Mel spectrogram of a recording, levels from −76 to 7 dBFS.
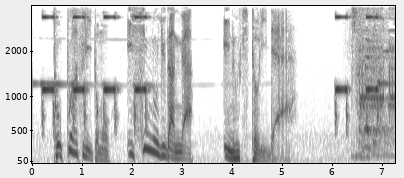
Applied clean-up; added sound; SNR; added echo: none; Bus / Alarm; -1 dB; none.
